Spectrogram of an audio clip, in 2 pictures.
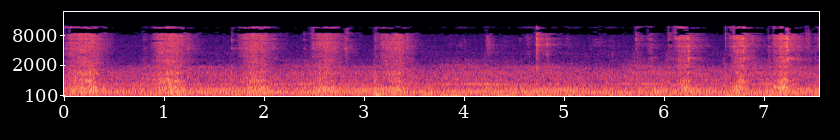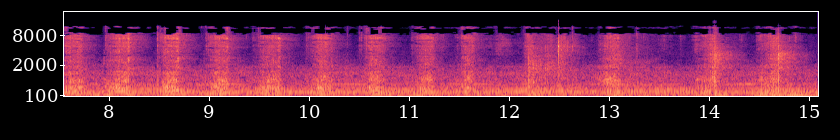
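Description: A small metal tool scrapes and cuts through pressed, shaped kinetic sand resting on a striped cloth. It makes a steady run of gritty, rasping strokes, about two per second with uneven timing. Each stroke carries a bright, sandy hiss over a low, continuous rumble.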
